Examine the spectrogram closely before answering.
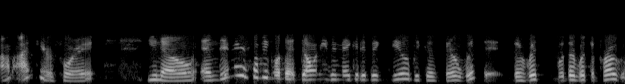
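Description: Very fast American-accented speech with very wide pitch swings. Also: woman, fairly high pitch for a woman. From rural Ohio, US Midwest. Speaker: fashion model. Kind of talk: interview.

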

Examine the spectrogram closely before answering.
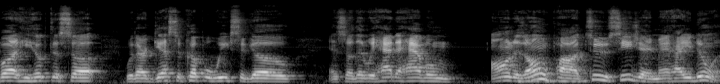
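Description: The man's voice sits fairly high in pitch and has a fairly bright tone. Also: ordinary pitch variation, moderate pace.

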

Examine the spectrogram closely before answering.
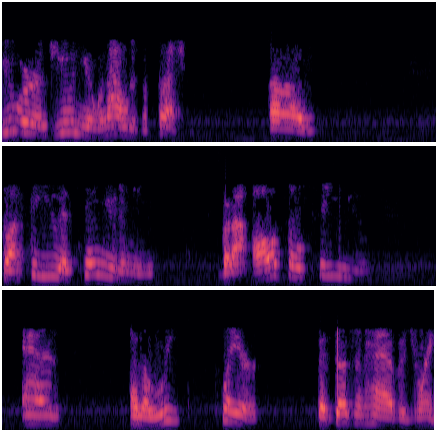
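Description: Speaking at a fairly slow pace, a man uses a high pitch and lively intonation. His loudness swings widely, and he leaves long, frequent pauses. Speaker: comedian. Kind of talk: casual chat. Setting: phone call. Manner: animated.

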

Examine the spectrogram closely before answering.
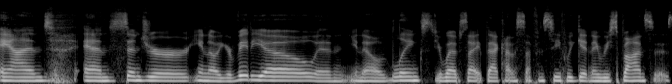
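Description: At a moderate pace, a woman with an American accent speaks in a dark, mellow tone, her pitch fairly low and her intonation monotone and flat. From US, Denver. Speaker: podcast co-host and artist. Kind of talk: casual chat.

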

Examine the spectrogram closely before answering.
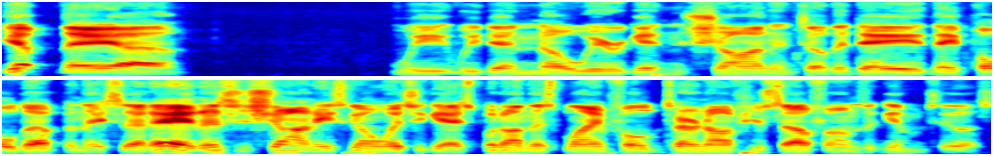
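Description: Speaking with an American accent in an ordinary speaking voice, a man talks fairly quickly at a fairly low pitch. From Iowa. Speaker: paranormal investigator. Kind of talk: casual chat.

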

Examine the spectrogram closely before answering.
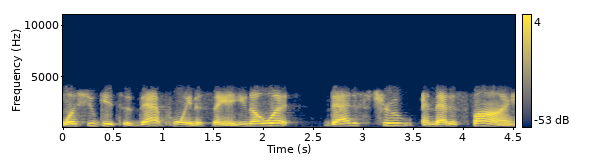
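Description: A woman's medium-pitched voice carries lively intonation. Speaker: singer-songwriter and life coach. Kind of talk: radio talk show interview. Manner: animated.

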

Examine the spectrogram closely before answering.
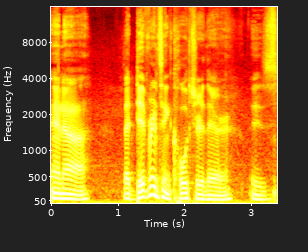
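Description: Here a man is speaking. He has an American accent. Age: 20s. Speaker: former marine. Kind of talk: casual chat. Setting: home studio.

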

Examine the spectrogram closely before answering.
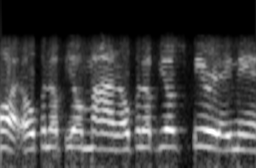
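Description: Her pitch is high, and her intonation fairly even. The woman talks at a fairly quick pace. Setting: radio broadcast.

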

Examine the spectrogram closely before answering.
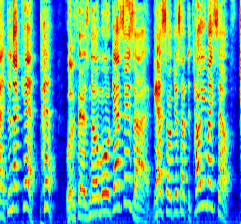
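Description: Over noticeable background noise, a woman with a raised, projected voice speaks at a fairly quick pace with hardly any pauses and very wide pitch swings. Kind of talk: over-the-top game show host parody, played for laughs with crowd interaction. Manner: playful and theatrical, pausing for imagined audience guesses and applause.

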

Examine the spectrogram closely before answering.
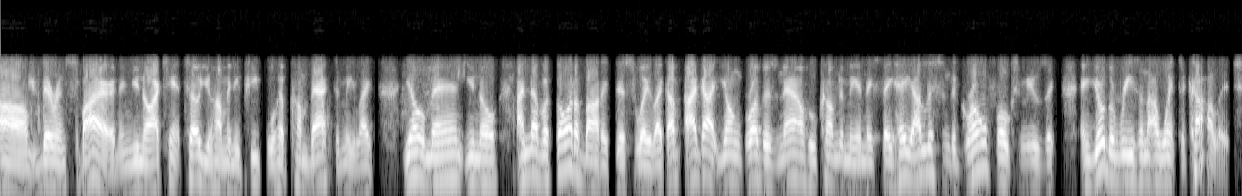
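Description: A man with an American accent at a very fast pace, medium pitch and ordinary pitch variation. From Pennsylvania, US. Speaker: hip hop artist and filmmaker. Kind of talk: casual radio interview.

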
